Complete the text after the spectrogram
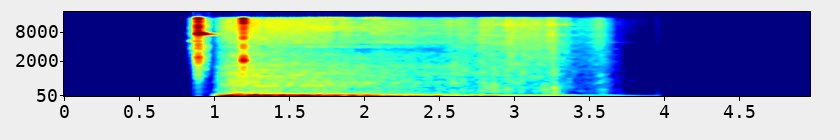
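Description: A soft magical whoosh swells and fades as the puzzle changes.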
